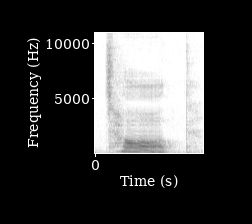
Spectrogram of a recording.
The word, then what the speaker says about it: 젖: And last one, 지읒 plus 저 plus ending consonant 지읒 is 젖. So when we're using the ending consonant 지읒, it pronounces D.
